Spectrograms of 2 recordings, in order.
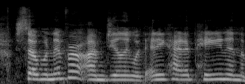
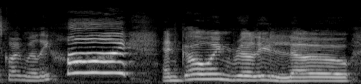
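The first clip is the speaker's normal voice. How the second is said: high and low voice; 3 semitones lower, 6 dB louder, slower than usual. Shown as a demonstration. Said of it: "demonstrates high and low voice".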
